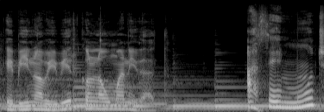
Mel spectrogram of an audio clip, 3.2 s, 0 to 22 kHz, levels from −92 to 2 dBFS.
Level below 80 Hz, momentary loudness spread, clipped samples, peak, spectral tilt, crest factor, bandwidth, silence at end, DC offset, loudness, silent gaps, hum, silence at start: -54 dBFS; 11 LU; under 0.1%; -10 dBFS; -7 dB/octave; 16 dB; 15.5 kHz; 0 s; under 0.1%; -27 LUFS; none; none; 0 s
